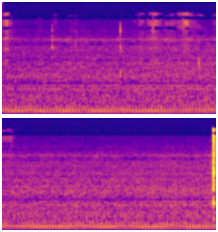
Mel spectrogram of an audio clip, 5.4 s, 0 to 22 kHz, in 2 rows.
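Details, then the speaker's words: Champion 4250-watt open-frame inverter generator; a low steady drone with a gentle pulse as the engine idles up under added load from a 1500-watt heater and a 250-watt bulb. This is normal speed-up. "four you can really hear it idle up at that"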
